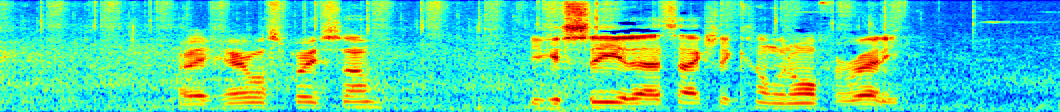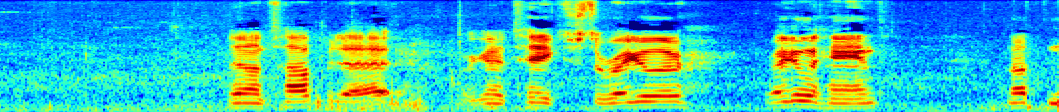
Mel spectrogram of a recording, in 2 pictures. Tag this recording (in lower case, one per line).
speech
